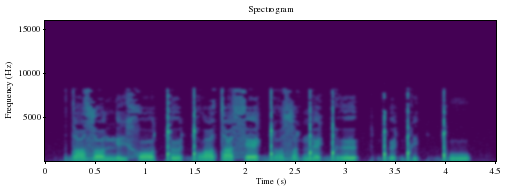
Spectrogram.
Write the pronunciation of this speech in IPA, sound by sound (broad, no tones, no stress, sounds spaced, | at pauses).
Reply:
dˤ i zˤ ɵ n ɾ i x ɔ ǃ ɵ ɡ͡ǃ ɔ tˤ ɵ s ɛ ɡ͡ǃ ʏ zˤ ʏ ŋ͡ǃ ɛ ɡ͡ǃ ɘ | ǃʼ ʏ ǃʼ i k ǃʼ u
